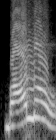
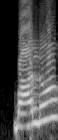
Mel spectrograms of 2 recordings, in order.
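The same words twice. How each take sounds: First: Loud, high searching call; raised-voice hail through the house; louder calling. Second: First searching call, higher and rising; questioning call, lifted at the end. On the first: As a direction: call out urgently, pitch rising sharply. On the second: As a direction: call a name into the house. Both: A narrator's reading. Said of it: "என்று அழைத்து கொண்டே".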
